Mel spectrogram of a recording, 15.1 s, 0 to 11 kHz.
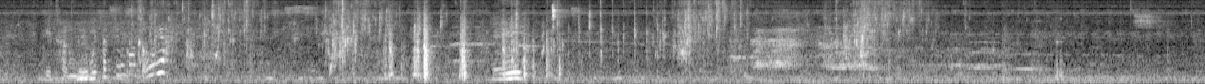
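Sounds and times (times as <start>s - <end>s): water dripping and trickling: 0.0s - 9.4s, 10.2s - 12.2s.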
